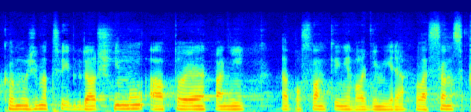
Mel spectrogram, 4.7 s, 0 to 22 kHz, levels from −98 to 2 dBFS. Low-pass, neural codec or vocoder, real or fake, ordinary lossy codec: 14.4 kHz; codec, 44.1 kHz, 2.6 kbps, DAC; fake; MP3, 96 kbps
